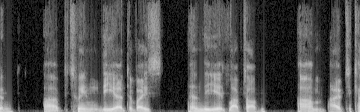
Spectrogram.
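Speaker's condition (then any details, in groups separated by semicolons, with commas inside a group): ALS; voice failing, banked voice for AI speech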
